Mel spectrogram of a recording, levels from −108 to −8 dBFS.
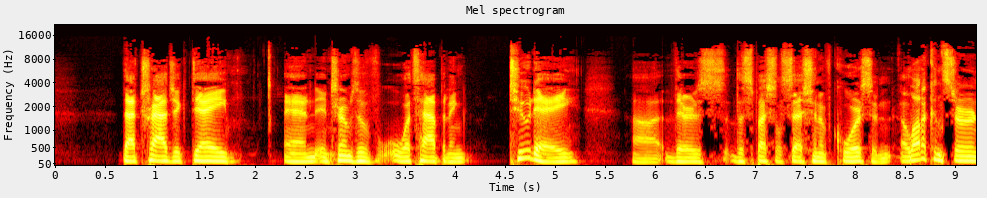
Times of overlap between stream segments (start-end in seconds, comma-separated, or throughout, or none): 2.60-2.63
